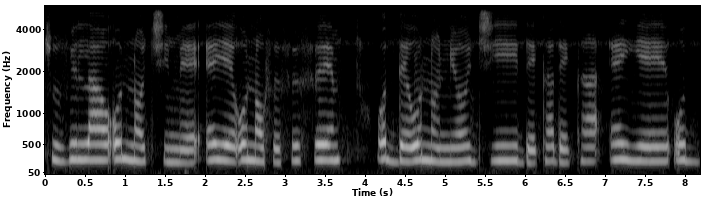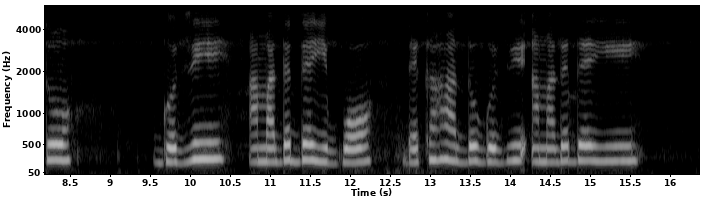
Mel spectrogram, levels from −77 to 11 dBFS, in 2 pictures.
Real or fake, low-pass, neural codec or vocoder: fake; 5.4 kHz; codec, 24 kHz, 6 kbps, HILCodec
